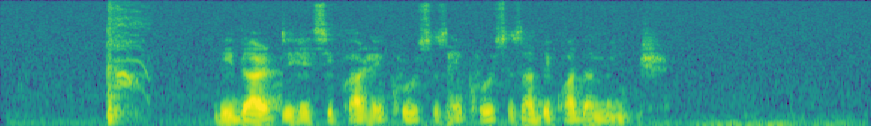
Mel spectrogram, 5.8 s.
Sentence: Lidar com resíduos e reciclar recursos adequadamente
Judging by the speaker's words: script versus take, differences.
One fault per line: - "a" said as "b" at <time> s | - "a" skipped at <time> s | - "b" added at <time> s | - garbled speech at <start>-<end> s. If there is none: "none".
- "resíduos" skipped at 1.9 s
- "recursos" added at 3.0 s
